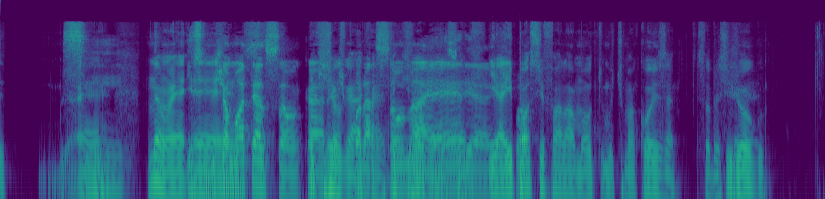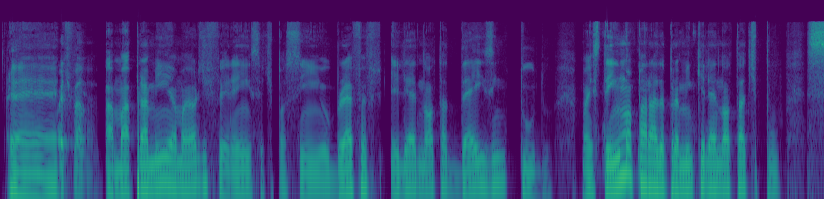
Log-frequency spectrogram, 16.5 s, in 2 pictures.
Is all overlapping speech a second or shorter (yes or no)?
no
